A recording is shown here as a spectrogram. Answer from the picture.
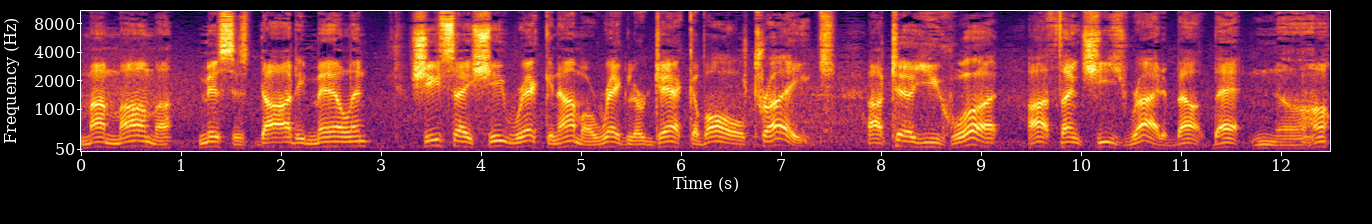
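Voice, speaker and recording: A man drawls in a put-on character voice at a fairly slow pace, with a fairly low pitch and ordinary pitch variation. Clear background noise runs behind him. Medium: video game. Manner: drawling, repetitive, folksy.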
